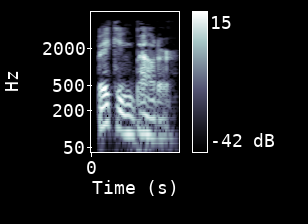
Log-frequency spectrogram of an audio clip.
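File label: "baking powder", American English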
